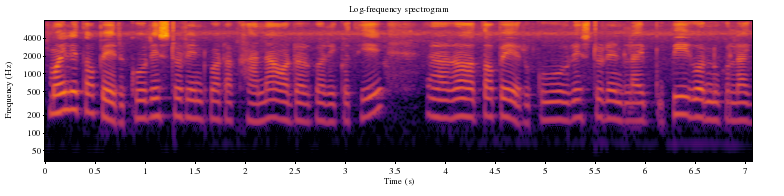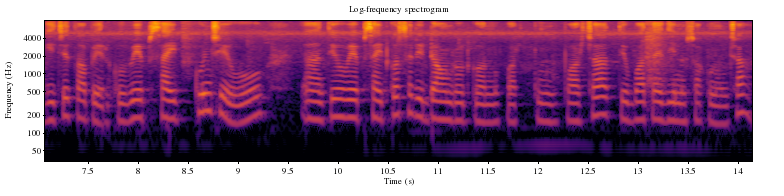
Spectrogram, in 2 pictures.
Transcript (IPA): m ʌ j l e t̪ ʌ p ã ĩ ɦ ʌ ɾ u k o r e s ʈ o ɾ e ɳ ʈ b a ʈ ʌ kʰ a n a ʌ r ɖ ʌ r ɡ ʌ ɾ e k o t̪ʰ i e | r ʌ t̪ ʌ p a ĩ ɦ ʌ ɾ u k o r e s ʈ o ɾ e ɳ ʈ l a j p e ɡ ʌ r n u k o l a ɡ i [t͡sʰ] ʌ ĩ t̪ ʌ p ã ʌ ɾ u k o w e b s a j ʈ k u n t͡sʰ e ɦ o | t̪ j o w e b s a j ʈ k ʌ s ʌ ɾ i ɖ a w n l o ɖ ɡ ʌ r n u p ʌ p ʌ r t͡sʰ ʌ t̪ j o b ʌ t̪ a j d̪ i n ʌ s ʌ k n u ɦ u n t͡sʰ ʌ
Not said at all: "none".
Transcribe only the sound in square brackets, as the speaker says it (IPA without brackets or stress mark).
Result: t͡s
